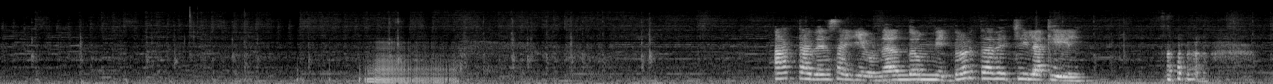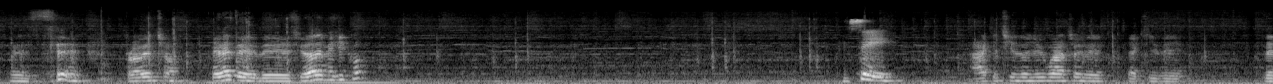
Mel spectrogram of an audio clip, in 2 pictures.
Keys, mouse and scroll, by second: 3.0 shift+h, 4.7 middle click, 5.1 f, 5.3 click, 5.7 shift+middle click, 6.0-6.5 scroll up 2, 6.3 f, 6.5 ctrl+click, 8.1 ctrl+middle click, 9.1 ctrl+click, 10.2 click, 10.3 middle click, 11.3 ctrl+click, 12.4 click, 12.5 middle click, 12.7 f, 14.2 ctrl+Tab, 14.2 ctrl+click, 14.5 a, 15.2 shift+n, 15.5 Tab, 16.3 middle click, 16.8 shift+f, 16.9 click, 17.2 ctrl+click, 17.8 click, 17.9 click, 18.3 ctrl+click, 19.9 click, 20.0 click, 20.8 ctrl+z, 22.1 click, 22.2 middle click, 22.5 f, 22.8 ctrl+click, 23.7 click, 23.8 middle click, 23.9 shift+middle click, 24.3 scroll down 1, 24.4 middle click, 24.9 ctrl+click.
